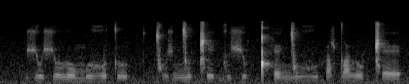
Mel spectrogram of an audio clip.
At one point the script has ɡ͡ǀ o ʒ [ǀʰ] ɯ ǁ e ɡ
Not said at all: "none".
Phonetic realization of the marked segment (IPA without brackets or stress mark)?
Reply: ŋ͡ǀ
